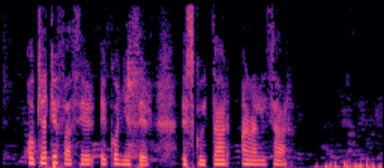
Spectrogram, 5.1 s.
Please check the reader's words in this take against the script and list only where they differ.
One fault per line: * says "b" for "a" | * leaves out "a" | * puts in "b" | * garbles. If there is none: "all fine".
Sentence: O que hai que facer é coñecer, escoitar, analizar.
all fine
